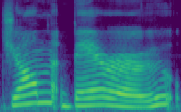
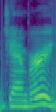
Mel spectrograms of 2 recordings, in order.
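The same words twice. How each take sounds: First: "Jomberu" said slowly and haltingly, with the first vowel as "o"; mispronounced name. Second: Said in the usual way. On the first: Real, not acted. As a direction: stumble over "Jomberu" slowly, unsure of the sounds. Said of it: "which I can't pronounce". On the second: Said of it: "That was so stupid".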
